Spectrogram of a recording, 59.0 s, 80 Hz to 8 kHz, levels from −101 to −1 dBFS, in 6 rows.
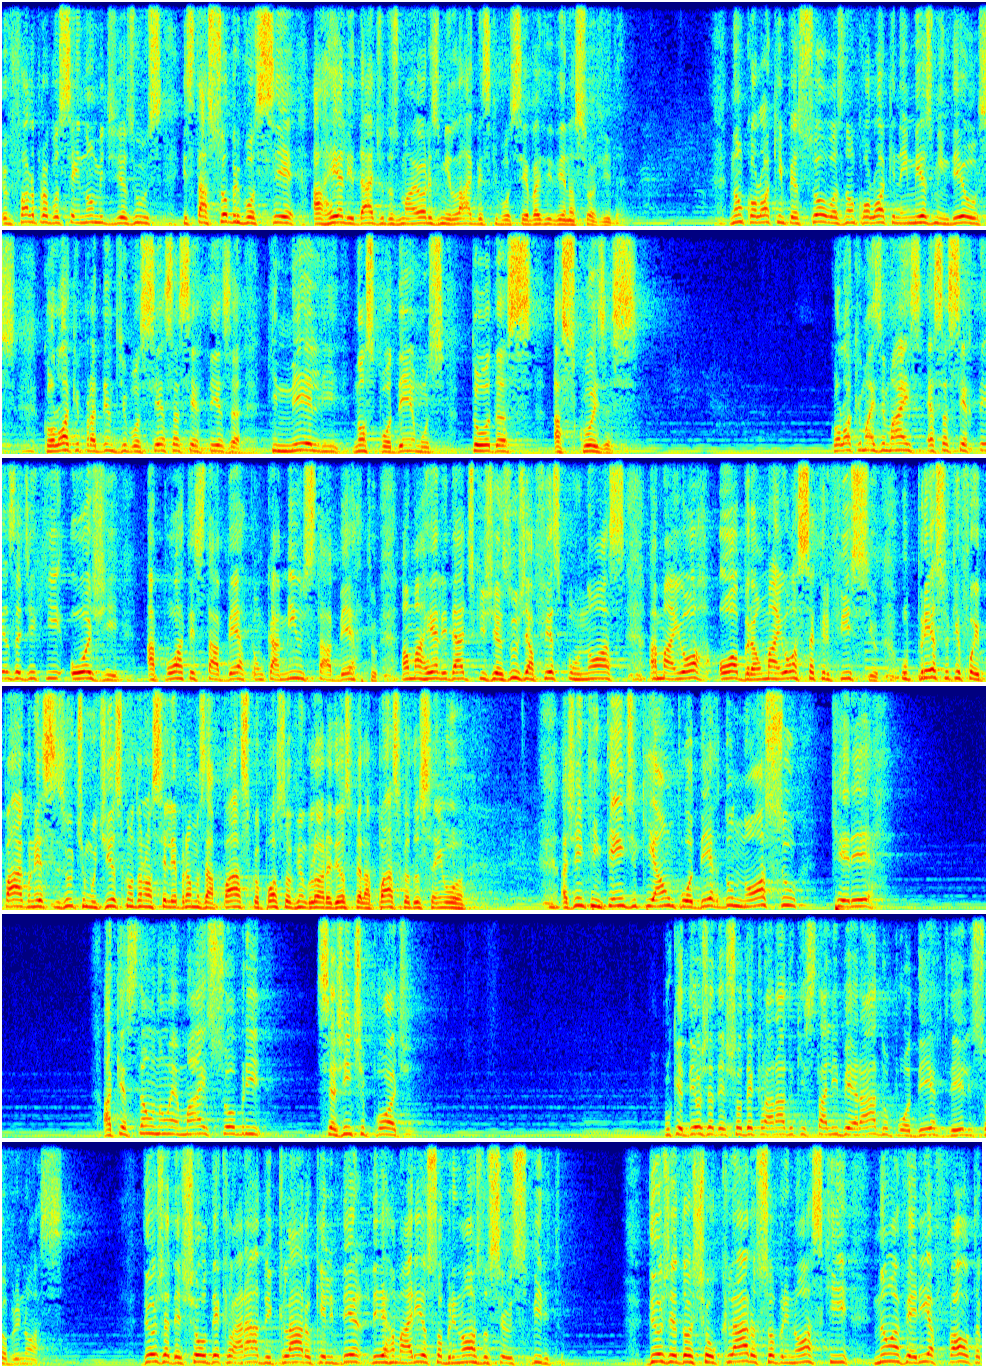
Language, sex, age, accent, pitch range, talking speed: Portuguese, male, 50-69, Brazilian, 175-225 Hz, 160 wpm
